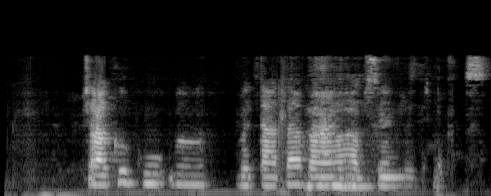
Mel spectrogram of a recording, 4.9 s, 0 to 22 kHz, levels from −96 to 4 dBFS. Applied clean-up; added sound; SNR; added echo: neural mask model DeepFilterNet 3.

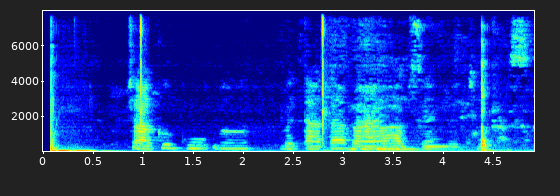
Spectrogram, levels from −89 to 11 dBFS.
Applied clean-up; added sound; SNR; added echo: none; Finger snapping; 10 dB; reverberation time 0.2 s.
